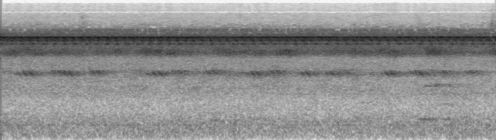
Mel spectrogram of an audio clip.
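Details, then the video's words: Jungle crickets at night in Indian rain: a dense high continuous trill with evenly rhythmic lower chirps about every half second, plus gentle rain hiss in the background. "Sleeping Night in Jungle - Cricket & Swamp! Forest Sound"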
